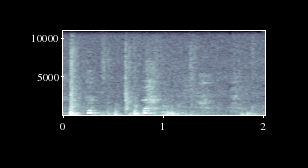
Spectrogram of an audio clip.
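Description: A person whimpering in short, broken sounds, mixed with rustling and light knocks as cloth is pulled out of a closet.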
